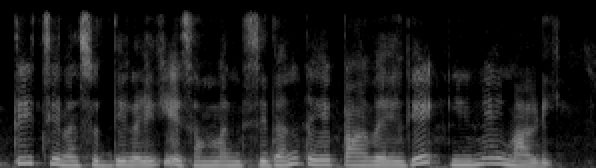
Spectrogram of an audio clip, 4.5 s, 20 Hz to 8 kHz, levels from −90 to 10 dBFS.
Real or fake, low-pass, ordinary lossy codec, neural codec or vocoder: fake; 7.2 kHz; none; codec, 16 kHz, 4 kbps, FreqCodec, smaller model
